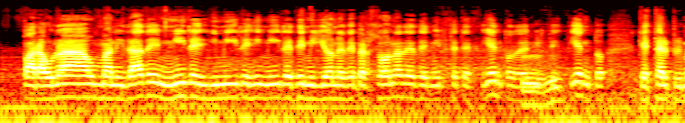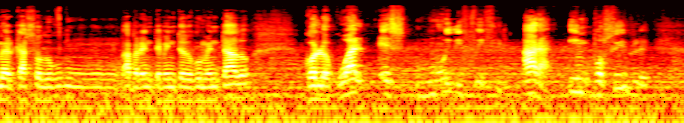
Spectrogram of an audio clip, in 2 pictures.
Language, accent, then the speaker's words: Spanish; Andalusia, Spain; Bueno, soy andaluz, soy de aquí, tenemos temperamento.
